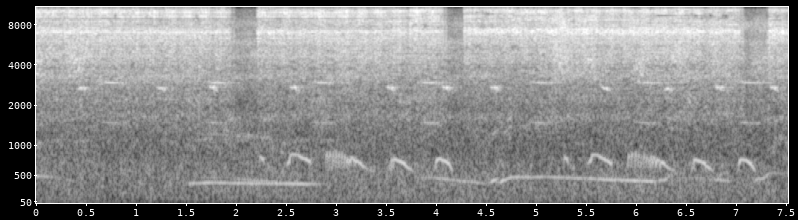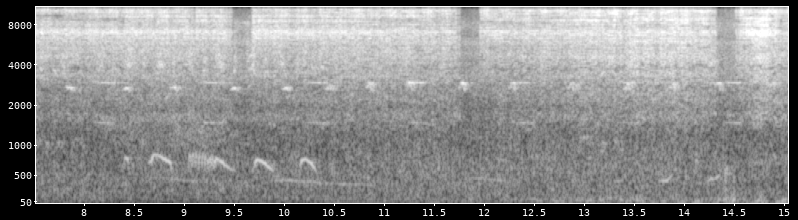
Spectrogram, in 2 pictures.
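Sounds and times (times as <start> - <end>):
background hiss: 0.0 - 15.0
bird calling: 1.4 - 11.5.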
